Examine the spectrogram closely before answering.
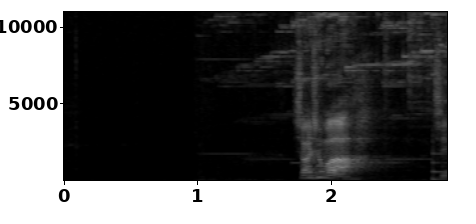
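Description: A man calls out loudly in a large room.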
